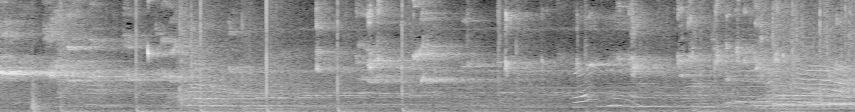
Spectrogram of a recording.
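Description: A basketball being dribbled on a hardwood gym floor, a bounce about every two-thirds of a second, with sneakers squeaking and players' voices echoing in the gym.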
